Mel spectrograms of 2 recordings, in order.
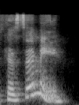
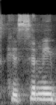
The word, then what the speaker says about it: Kissimmee: So I've decided that it's Kissimmee by day and Kissimmee by night.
